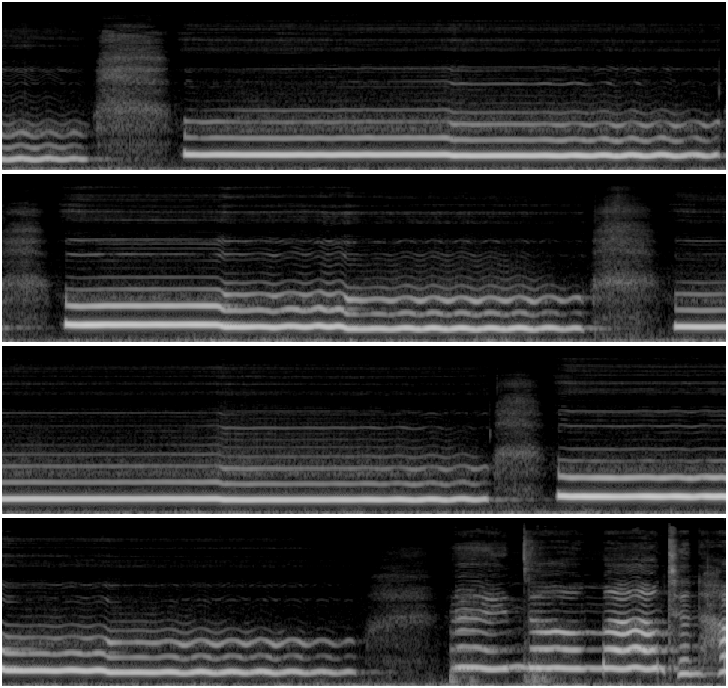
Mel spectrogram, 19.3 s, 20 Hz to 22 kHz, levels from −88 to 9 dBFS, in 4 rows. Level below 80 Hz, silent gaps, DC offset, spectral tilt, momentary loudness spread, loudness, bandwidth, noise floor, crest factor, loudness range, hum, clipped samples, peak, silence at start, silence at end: -48 dBFS; none; under 0.1%; -5.5 dB/octave; 11 LU; -20 LUFS; 10.5 kHz; -44 dBFS; 12 dB; 5 LU; none; under 0.1%; -8 dBFS; 0 s; 0 s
